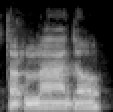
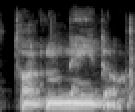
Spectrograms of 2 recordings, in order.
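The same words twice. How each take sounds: First: The word is pronounced the Spanish way. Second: The word is pronounced the English way. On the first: "in Spanish" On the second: "In English"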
